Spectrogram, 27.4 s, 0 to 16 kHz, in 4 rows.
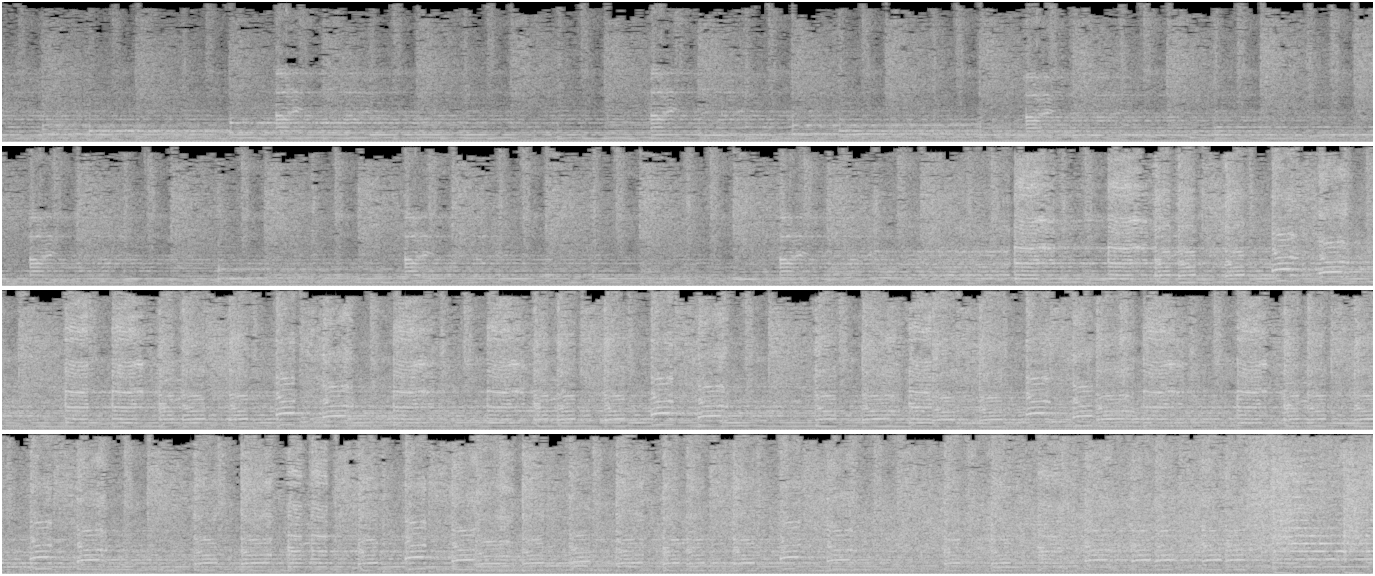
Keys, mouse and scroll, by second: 0.6 click, 0.8-1.6 scroll, 2.6 click, 2.9-3.3 scroll, 3.3 Escape, 4.0 click, 5.7 click, 6.8-8.1 scroll, 8.8 m, 9.2 Return, 11.1-12.2 drag, 12.6-13.7 typing, 13.9 Return, 14.8 click, 15.7 click, 16.6 click, 18.1 click, 19.4 scroll, 20.3 click, 21.2 click, 21.6-22.2 scroll, 22.5 click, 22.7 scroll, 23.0 Escape, 23.6 click, 26.3 click.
